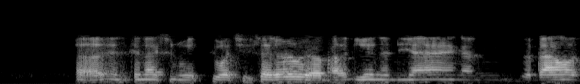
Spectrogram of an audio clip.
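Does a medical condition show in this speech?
Yes: Parkinson's.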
